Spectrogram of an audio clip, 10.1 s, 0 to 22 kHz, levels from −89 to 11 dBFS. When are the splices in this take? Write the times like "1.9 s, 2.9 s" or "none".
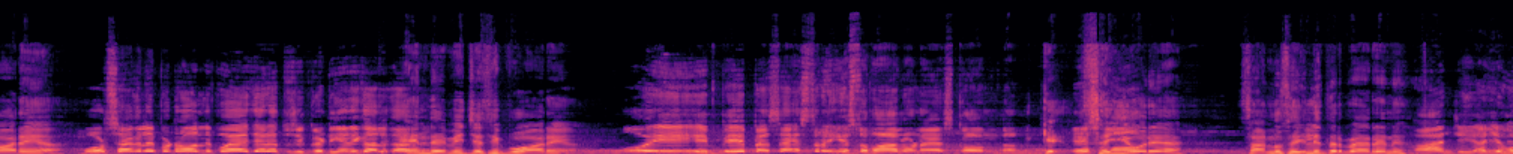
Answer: none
